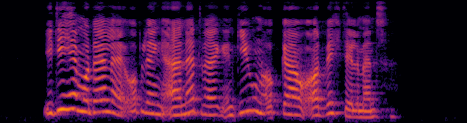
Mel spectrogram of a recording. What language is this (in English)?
Danish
